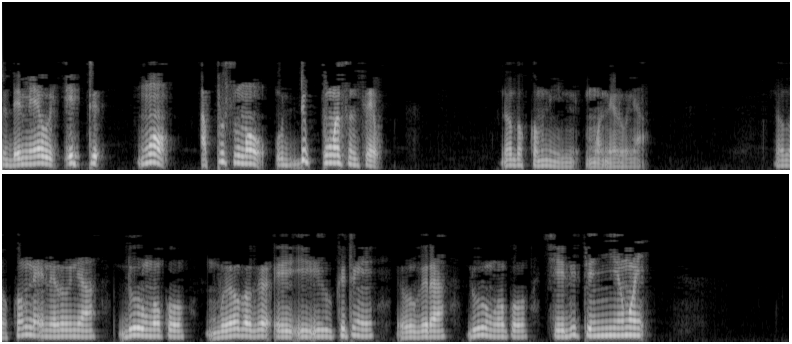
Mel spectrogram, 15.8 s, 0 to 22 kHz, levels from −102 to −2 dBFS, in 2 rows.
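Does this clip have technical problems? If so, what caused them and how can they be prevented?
Yes. The speech is watery and swirly throughout. Heavy damage like this is likely MP3 compression at a very low bitrate, around 15 kbps. Starved of bits, the encoder dropped weak frequency lines. Prevent it by encoding at 128 kbps or higher, or by keeping a lossless copy.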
